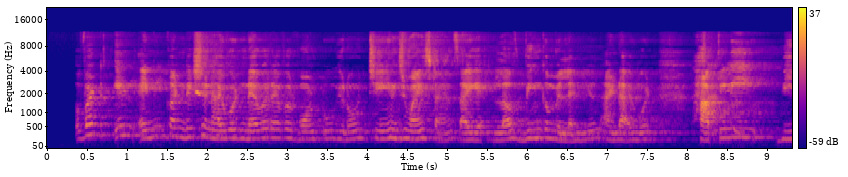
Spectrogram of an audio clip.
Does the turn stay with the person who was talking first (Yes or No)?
Yes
